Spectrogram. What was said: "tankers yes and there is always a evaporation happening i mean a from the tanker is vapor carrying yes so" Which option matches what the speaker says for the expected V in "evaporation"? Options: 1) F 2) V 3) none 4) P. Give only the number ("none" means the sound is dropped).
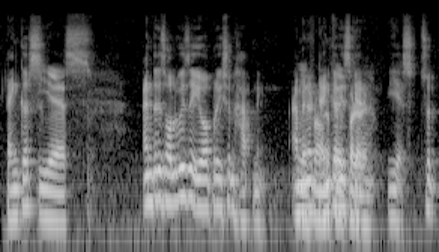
3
